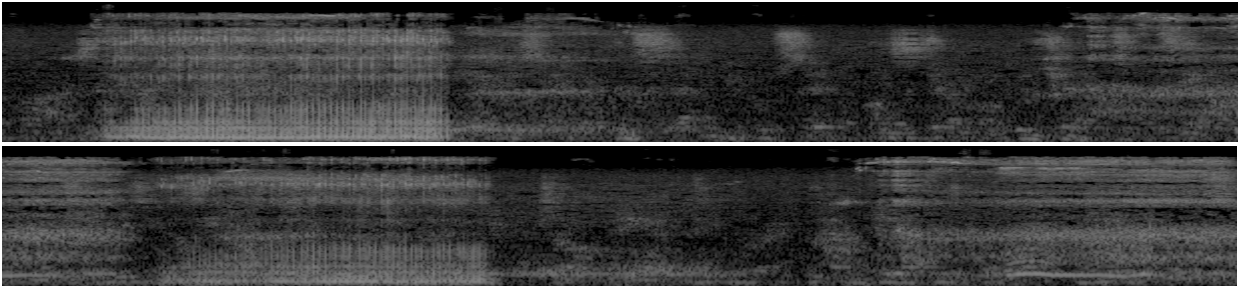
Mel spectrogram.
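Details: Two loud, rough, vibrating snoring breaths about six seconds apart, with quieter breathing between, from very tired sleepers; snoring in sleep.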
